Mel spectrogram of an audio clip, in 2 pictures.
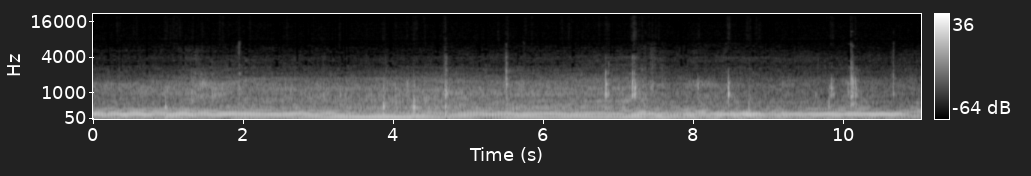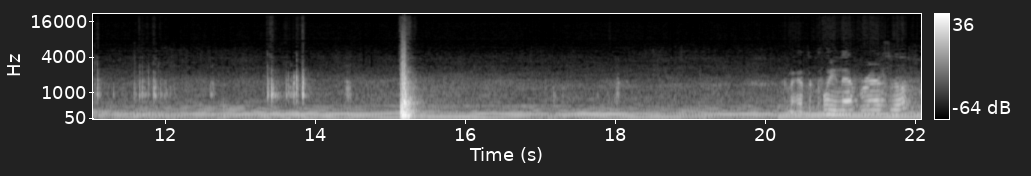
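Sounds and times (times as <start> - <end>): steady low hum: 0.0 - 22.0
sharp loud knock: 15.2 - 15.5.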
